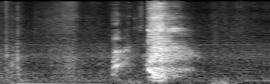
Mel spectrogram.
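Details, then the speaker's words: Sneeze from a nasally-sounding gamer who announces it is coming: a short inward catch of breath, then one sharp, loud, explosive burst of air; a single ordinary sneeze. "Oh man, I have to sneeze. Talk about being nasally. So I got my box of tissues"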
